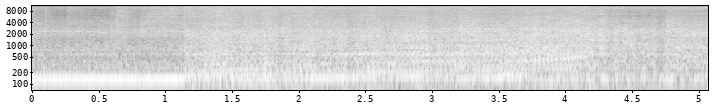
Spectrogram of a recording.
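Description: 1970 Ford Mustang Boss 302's high-output 302 V8 running as the car drives. Its steady note shifts and gets a little quieter about a second in.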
